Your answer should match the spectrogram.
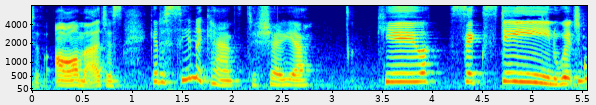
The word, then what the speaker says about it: coelacanth: Monkfish, caiman, coelacanth. Yeah, that's how you pronounce it, guys.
